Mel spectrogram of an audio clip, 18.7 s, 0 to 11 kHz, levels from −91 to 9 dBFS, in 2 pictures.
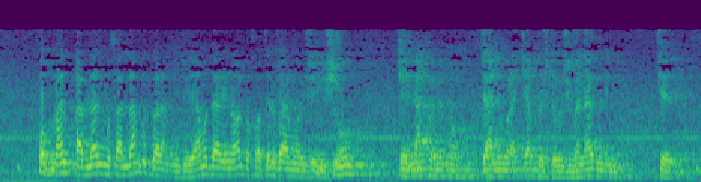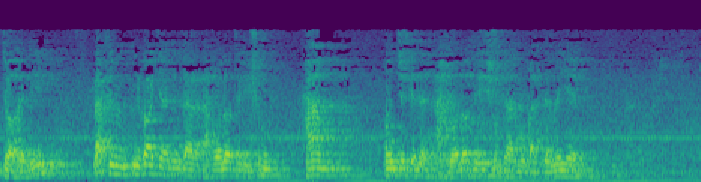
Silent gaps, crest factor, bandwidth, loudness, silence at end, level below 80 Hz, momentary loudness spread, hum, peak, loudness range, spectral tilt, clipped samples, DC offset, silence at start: none; 14 dB; 6.4 kHz; -13 LUFS; 0 s; -40 dBFS; 14 LU; none; 0 dBFS; 3 LU; -8 dB/octave; under 0.1%; under 0.1%; 0 s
